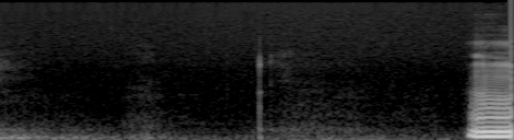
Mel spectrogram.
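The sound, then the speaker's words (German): A single short computer mouse click in near silence, soft, followed by a person abruptly starting to speak loudly at the very end; someone clicking on an entry in an online club stream page. “Und dann klicke ich da drauf.”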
